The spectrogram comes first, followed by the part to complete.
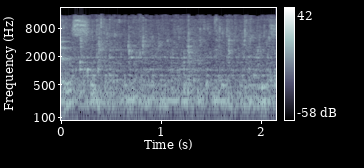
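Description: Kitchen tap running in a steady stream, with a burnt hand held under the cool water.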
